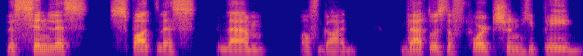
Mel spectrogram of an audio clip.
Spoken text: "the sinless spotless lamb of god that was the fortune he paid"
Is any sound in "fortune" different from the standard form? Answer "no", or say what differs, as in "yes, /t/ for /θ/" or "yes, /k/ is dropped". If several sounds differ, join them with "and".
no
